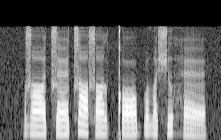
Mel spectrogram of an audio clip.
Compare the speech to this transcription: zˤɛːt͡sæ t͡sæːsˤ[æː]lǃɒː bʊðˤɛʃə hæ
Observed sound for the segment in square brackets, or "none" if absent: ɛː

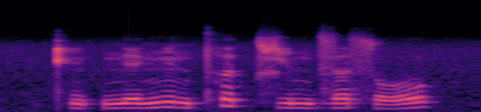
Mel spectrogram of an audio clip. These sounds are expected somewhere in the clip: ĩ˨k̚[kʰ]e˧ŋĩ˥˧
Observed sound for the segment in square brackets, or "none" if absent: ŋ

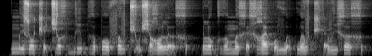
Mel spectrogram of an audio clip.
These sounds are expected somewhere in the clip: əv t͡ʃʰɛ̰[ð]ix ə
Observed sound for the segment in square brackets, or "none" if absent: v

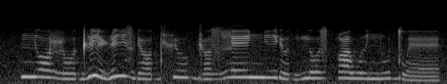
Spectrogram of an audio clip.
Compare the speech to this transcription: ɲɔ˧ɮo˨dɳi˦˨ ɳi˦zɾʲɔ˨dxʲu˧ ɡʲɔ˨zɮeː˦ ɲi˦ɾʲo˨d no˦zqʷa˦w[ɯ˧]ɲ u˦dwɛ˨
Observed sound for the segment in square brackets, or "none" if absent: ɯ˧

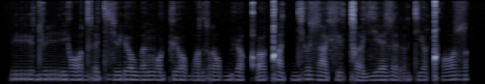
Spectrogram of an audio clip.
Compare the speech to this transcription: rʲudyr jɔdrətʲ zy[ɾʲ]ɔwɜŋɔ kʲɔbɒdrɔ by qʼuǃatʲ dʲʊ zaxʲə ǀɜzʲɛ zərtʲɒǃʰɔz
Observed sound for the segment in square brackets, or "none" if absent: ɾʲ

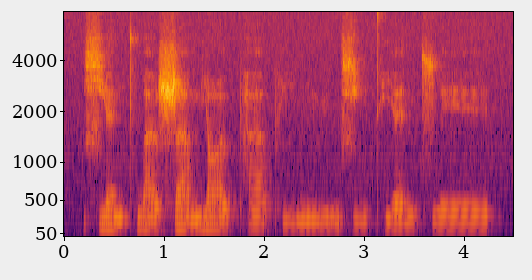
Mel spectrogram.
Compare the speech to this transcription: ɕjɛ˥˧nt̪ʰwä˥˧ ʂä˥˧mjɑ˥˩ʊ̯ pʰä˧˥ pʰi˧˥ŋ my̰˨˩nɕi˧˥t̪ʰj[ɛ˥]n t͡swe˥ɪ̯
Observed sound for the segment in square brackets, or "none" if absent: ɛ˥˩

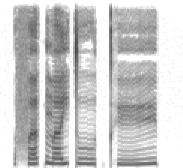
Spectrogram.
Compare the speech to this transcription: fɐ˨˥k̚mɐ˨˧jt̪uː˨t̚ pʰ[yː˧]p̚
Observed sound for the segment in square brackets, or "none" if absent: yː˨˥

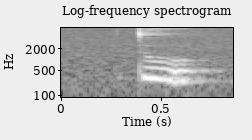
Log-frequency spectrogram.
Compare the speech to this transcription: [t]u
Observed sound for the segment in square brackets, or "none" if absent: t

